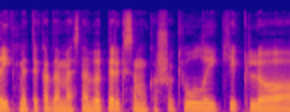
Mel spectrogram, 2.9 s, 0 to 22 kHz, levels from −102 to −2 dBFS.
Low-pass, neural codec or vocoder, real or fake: 14.4 kHz; none; real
